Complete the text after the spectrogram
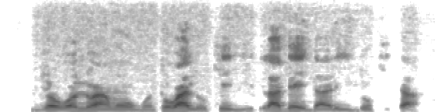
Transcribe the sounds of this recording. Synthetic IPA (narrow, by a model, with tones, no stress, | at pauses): d͡ʒɔ˧wɔ˨˦lo˦a˨w̃ɔ̃˧o˨ɡũ˨to˦wa˦˨lo̰˨˦ke˦˨ji˨˦la˦bɛː˦i˨da˨˧ɾi˧i˧do˦ki˦ta̰˦˨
